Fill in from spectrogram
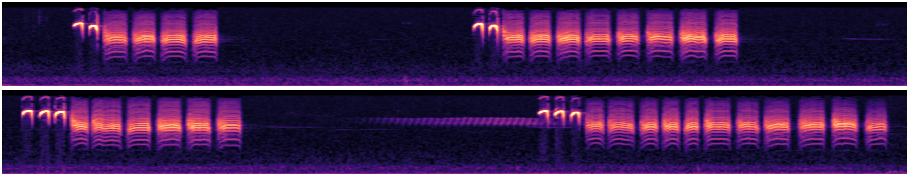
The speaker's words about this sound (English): Indulging in a brief nap on a rug of club moss carelessly draped at the foot of a pine, I woke up to find myself the subject of a discussion of a troop of chickadees.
